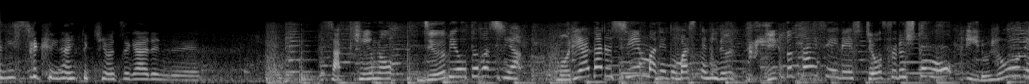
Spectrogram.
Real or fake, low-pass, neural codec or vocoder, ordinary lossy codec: fake; none; codec, 16 kHz, 2 kbps, X-Codec, HuBERT features, trained on balanced general audio; none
